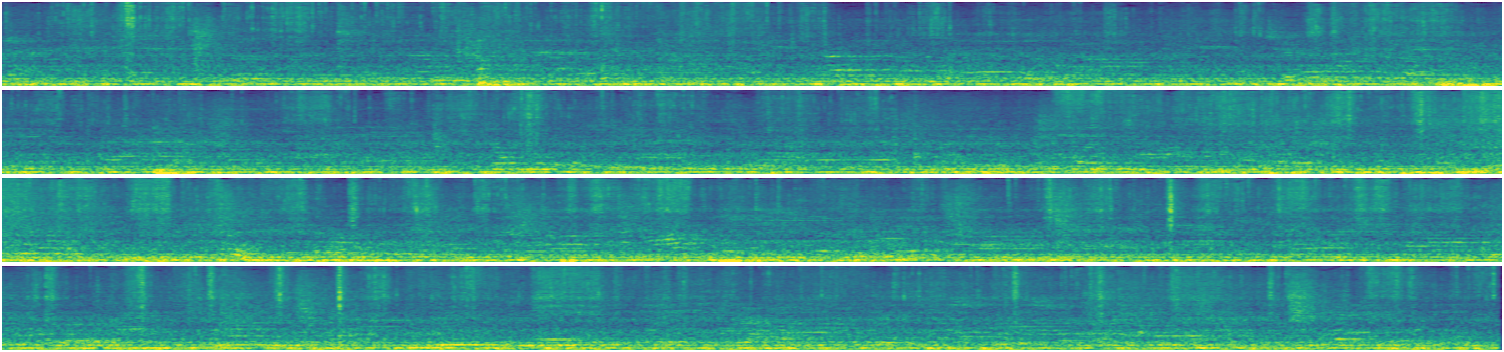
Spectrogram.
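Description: Plastic gloves and wrap crinkle as hands wrap food.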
